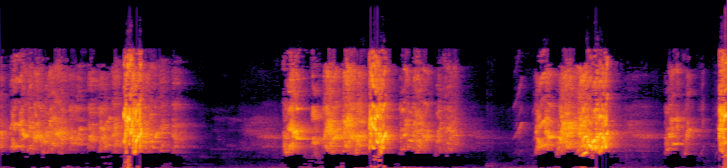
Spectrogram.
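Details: Newly paired captive albino MM male and lutino MM female lovebirds giving long bouts of harsh, buzzy high chatter, three main bursts with short gaps.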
